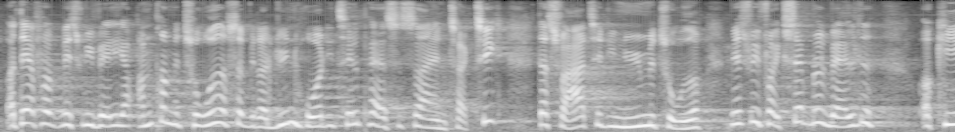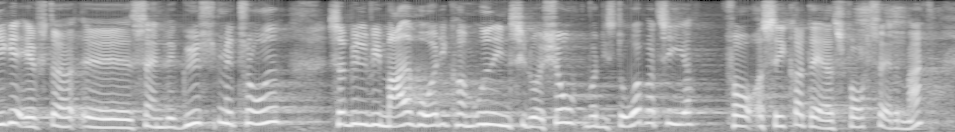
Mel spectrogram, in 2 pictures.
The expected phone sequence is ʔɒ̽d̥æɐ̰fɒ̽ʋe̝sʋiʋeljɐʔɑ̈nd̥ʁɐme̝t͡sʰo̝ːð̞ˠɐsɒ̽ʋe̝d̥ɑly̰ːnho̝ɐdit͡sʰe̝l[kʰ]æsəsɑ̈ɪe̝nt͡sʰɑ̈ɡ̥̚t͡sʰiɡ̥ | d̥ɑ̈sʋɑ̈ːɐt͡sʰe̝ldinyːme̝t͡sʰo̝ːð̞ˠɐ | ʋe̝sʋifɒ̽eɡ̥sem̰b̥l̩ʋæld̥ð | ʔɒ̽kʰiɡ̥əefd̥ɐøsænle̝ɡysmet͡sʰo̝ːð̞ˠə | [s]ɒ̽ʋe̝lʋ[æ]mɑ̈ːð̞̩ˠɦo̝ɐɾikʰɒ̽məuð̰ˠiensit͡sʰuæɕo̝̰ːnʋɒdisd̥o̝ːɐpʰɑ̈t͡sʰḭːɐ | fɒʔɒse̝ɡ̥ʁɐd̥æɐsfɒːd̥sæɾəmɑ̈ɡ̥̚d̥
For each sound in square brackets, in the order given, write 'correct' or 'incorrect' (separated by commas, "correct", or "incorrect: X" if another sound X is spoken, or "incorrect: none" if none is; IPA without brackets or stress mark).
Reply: incorrect: pʰ, correct, incorrect: i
